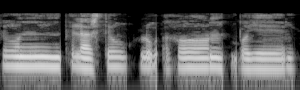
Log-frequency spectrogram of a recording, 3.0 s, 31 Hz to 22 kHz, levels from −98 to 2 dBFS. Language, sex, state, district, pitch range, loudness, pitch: Chakma, female, Tripura, Unakoti, 160-175 Hz, -19 LUFS, 165 Hz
